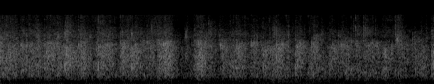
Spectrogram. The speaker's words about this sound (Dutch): Geef God een applaus. Give God a hand.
